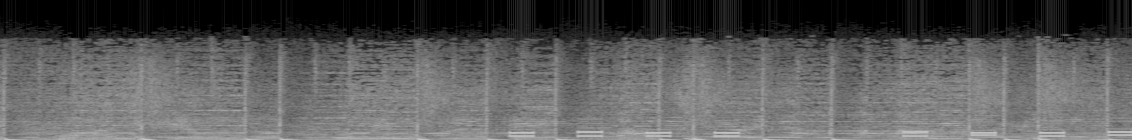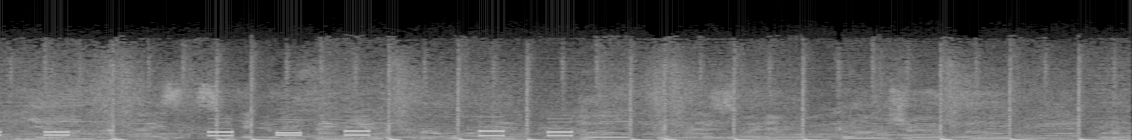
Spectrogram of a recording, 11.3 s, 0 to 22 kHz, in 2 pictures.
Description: DTMF, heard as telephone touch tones, dialled by machine, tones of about 120 ms. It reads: 1211 27188 579 65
